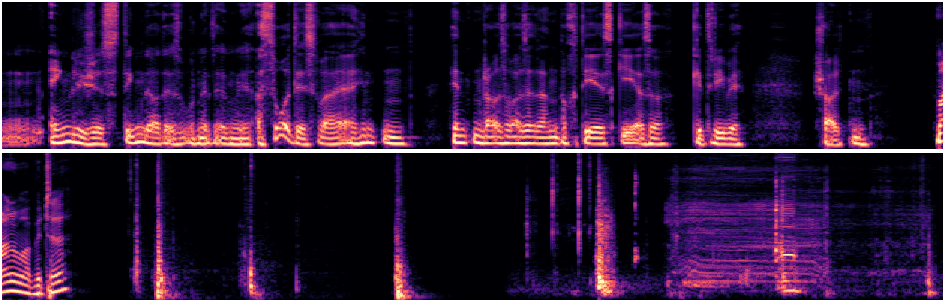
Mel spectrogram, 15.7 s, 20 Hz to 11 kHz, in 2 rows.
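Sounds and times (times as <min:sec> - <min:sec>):
speech: 0:00.0 - 0:09.0
sharp clicks and thunks from a car: 0:08.9 - 0:10.1, 0:11.1 - 0:11.4, 0:12.2 - 0:13.3
car petrol pump whirring as it primes: 0:13.4 - 0:15.6.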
